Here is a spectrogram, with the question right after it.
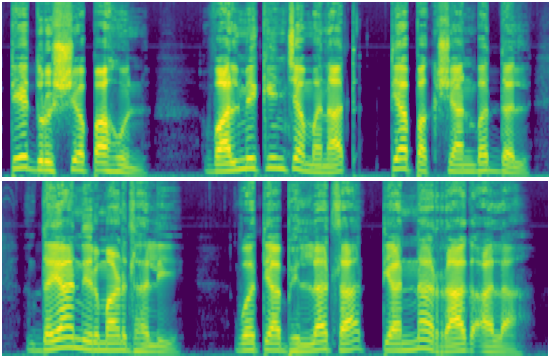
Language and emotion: Marathi, neutral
